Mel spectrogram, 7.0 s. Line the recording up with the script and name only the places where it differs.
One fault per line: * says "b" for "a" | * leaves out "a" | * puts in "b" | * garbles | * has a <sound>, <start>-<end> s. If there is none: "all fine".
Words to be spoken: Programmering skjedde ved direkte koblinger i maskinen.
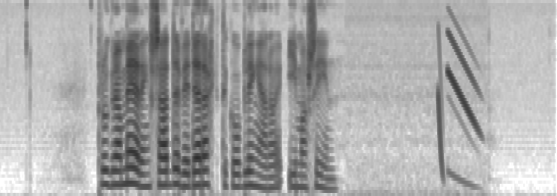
* has a chirp, 5.5-6.1 s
